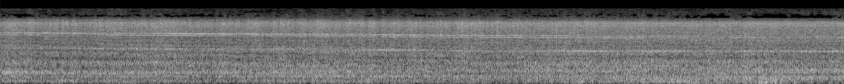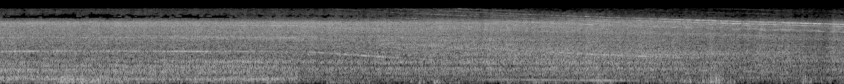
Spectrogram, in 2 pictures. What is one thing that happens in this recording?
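A propeller plane's engine roars loudly up close, its propeller whirring.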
